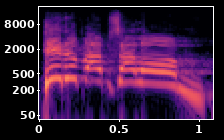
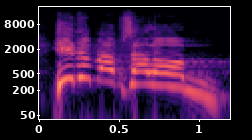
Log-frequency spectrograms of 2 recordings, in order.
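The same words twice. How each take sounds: First: Teriakan tinggi lantang, pelan; seruan lantang. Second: Seruan tinggi, lebih pelan; seruan lantang. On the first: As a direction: serukan sambil mengangkat nama raja baru. (Husai berseru lantang kepada Absalom: hidup Absalom) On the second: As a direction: ulangi seruan dengan mantap. (Husai mengulang seruan kepada Absalom, tinggi dan lambat) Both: Acted. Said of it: "dia langsung teriak".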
